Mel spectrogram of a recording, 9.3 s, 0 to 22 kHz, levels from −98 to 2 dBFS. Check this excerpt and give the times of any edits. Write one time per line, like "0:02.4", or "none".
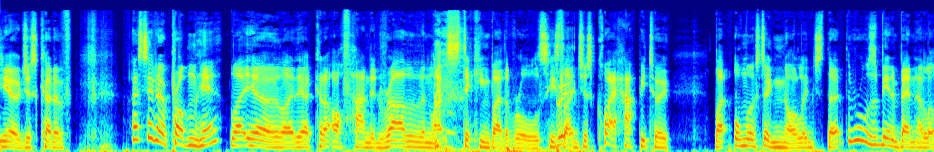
none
